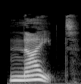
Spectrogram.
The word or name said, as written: knight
